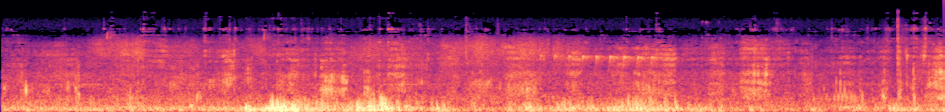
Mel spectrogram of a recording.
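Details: Low rumbling growls from Kumo the Keeshond and Sully the Boston Terrier, two dogs playing tug with their favorite toy, swelling in bursts around the middle and then easing into softer grumbles with some scuffling.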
